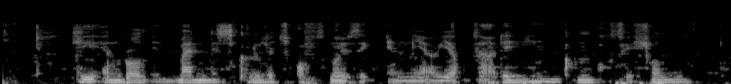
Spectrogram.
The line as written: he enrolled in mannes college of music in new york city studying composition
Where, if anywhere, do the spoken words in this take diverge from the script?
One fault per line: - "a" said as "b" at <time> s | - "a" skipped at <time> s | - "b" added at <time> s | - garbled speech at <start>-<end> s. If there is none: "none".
- "city" skipped at 4.7 s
